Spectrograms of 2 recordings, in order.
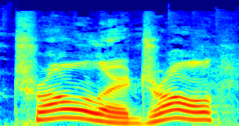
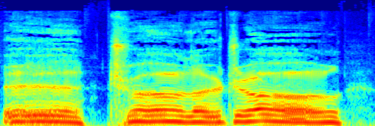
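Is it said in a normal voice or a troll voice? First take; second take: normal voice; troll voice. First: It is said in a normal speaking voice. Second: It is said in a put-on Trantor troll voice.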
